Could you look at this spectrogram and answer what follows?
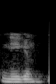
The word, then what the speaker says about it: Negan: Yep, Negan.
